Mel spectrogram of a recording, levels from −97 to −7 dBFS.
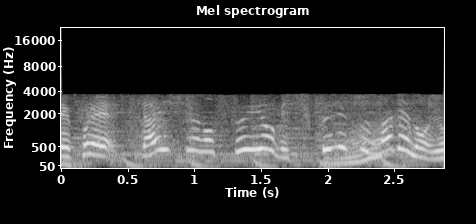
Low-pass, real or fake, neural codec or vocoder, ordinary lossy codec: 3.6 kHz; real; none; AAC, 16 kbps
